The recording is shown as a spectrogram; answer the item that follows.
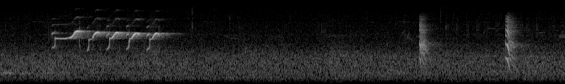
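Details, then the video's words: Green sandpiper spring song recorded 24 January 2015: a quick run of five rising, whistled high notes, followed by two sharp clicks in a quiet background. "Fluierari de zavoi, cantec, Tringa ochropus, song, Green Sandpiper"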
